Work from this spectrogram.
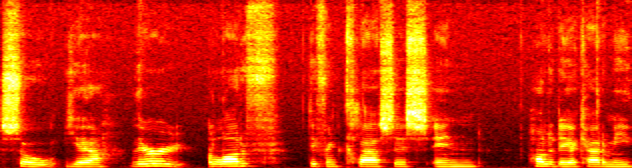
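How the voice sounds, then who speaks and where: Over a silent background in a very clean recording, a woman speaks at a medium pitch and a fairly slow pace with monotone, flat intonation. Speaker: art channel creator. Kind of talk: unscripted casual talk over speed paint. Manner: halting, stuttering; rambling filler words.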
